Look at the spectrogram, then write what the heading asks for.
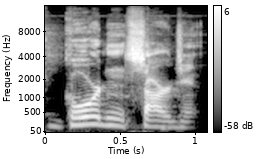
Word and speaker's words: Gordon Sargent: It's Gordon Sargent. Gordo Sargent. There you go. See, I would listen. Close. Almost got it. Close. Almost just got the first name wrong.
